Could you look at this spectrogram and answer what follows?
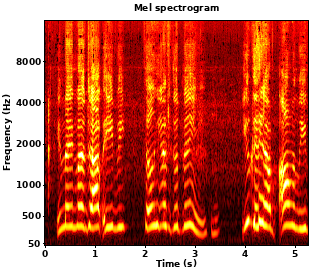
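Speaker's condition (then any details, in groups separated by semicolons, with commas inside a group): Cerebral palsy; speech affected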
